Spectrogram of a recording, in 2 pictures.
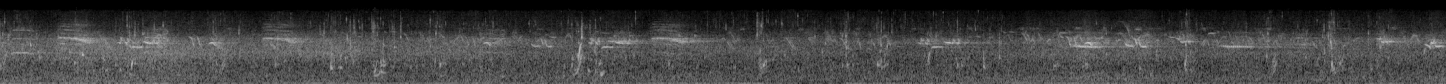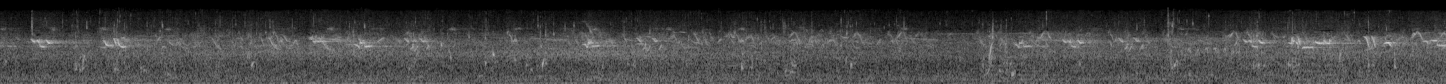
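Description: Songbirds singing in short, quickly repeated chirping phrases that come in clusters every few seconds, over a steady hiss.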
